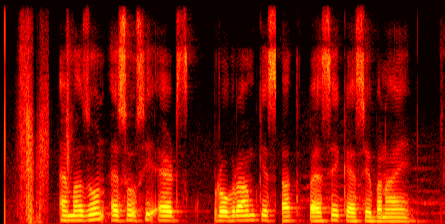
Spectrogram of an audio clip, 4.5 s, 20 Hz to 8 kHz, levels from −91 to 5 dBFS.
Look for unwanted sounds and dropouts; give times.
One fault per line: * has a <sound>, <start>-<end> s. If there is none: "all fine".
* has a dropout, 2.8-2.8 s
